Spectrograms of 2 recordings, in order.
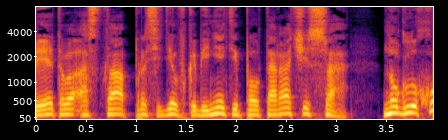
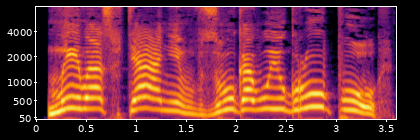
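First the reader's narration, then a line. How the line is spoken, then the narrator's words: Shouted while leaving. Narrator (Russian): крикнул он, скрываясь за дверью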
